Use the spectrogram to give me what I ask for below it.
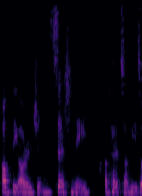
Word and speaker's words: Hertzoggies: So many people in South Africa would also say Hertzoggies. But if you're Afrikaans, and JBM Hertzog, the prime minister after whom they're named, was Afrikaans, then you would pronounce them Hertzoggies. But Hertzoggies is fine too.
